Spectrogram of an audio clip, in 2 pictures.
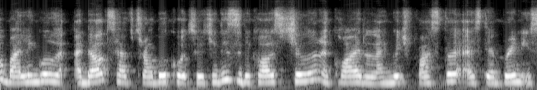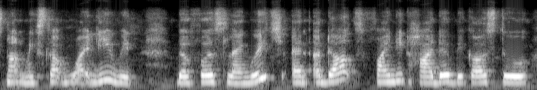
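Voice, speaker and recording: A woman's voice: a little high, rough recording. A young woman from Malaysia presenting in class, somewhat hesitant with fillers. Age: young adult. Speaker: student presenter.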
